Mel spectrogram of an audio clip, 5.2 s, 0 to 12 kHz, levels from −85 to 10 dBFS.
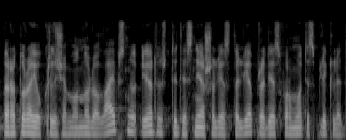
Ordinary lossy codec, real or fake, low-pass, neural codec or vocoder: MP3, 64 kbps; fake; 7.2 kHz; codec, 16 kHz, 4 kbps, FreqCodec, larger model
